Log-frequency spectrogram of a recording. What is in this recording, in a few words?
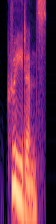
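"credence", Indian English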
